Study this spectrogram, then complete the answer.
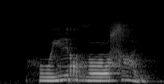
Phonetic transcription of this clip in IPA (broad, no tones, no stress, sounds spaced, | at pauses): h u j i r ðˤ u sˤ i̤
